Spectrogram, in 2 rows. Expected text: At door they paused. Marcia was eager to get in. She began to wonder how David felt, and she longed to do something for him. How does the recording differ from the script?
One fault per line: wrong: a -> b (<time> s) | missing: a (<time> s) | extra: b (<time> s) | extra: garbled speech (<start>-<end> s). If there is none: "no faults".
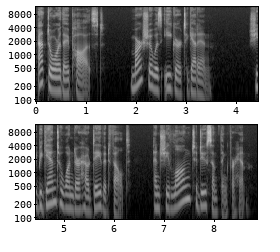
no faults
